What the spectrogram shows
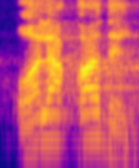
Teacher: دال پر قلقلہ، قاف کو پر پڑھیں گے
